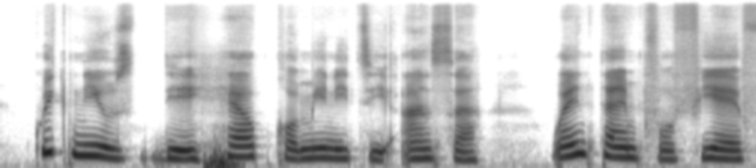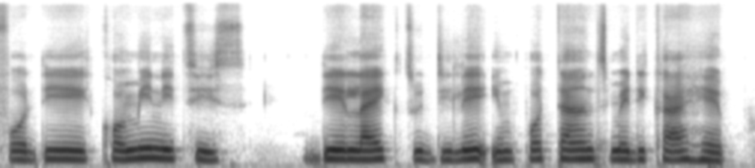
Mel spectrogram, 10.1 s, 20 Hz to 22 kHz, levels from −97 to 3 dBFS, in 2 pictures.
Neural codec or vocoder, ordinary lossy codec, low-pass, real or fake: autoencoder, 48 kHz, 128 numbers a frame, DAC-VAE, trained on Japanese speech; none; 19.8 kHz; fake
